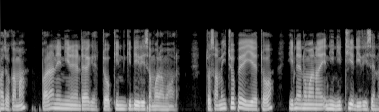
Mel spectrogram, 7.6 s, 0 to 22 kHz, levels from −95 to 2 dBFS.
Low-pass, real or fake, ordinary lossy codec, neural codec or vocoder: 7.2 kHz; real; none; none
